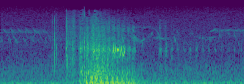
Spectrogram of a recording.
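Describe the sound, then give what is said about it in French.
A crocodile alarm call: one short, rough, grunting cry lasting under a second, loud, rising out of a quiet outdoor background with no talking. “Alors là, on a une femelle qui part du nid avec ses œufs parce qu'elle a entendu un cri d'alarme.”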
